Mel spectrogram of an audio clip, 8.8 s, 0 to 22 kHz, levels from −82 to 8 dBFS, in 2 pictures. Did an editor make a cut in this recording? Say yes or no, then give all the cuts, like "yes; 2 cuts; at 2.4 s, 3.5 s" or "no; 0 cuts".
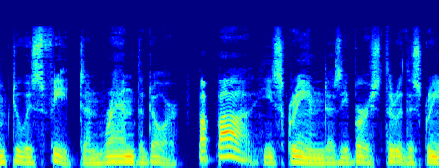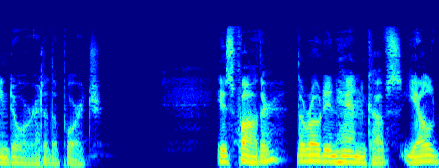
yes; 4 cuts; at 1.4 s, 1.9 s, 4.8 s, 7.4 s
